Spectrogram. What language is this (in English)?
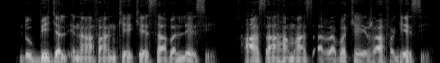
Oromo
